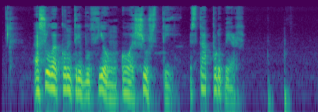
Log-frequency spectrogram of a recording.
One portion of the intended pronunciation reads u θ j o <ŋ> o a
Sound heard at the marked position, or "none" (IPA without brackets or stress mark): ŋ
